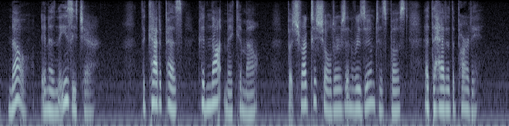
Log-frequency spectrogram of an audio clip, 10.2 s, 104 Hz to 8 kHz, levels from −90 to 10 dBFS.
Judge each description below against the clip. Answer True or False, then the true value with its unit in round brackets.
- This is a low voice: False (185 Hz)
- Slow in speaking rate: False (155 wpm)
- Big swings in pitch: False (3.8 semitones)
